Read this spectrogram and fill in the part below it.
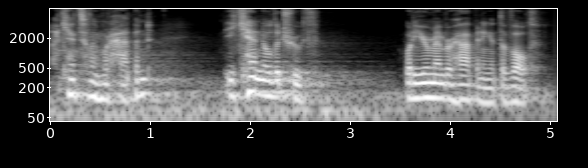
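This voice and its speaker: Teenage lad played by a man, troubled and wary, medium pitch, for a sci-fi audio serial. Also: quick pace, noisy background, lightly acted. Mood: guarded, frustrated. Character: Max, stranded teenage boy, anxious, wounded and distrustful. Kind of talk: sci-fi audio drama acting.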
